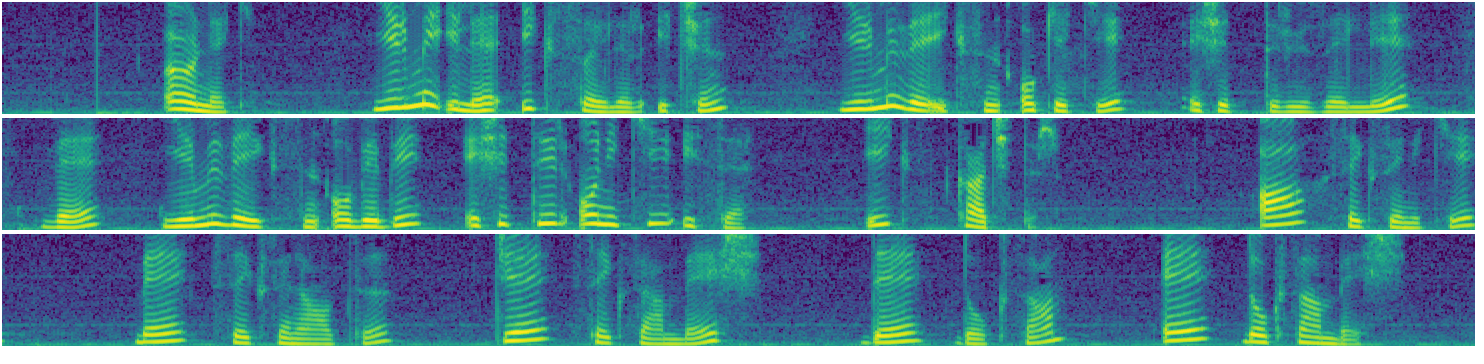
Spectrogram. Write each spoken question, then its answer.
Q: 20 ile x sayıları için 20 ve x'in okeki eşittir 150 ve 20 ve x'in obebi eşittir 12 ise x kaçtır?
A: X eşittir 90. Yanıt D'dir.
